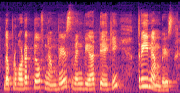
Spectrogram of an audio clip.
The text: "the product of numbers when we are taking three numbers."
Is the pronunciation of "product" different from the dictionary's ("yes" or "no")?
no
